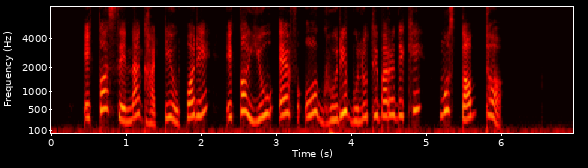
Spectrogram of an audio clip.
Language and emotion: Odia, surprised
